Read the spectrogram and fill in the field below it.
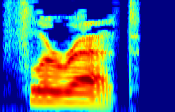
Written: fleuret

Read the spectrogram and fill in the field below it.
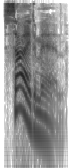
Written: sideman

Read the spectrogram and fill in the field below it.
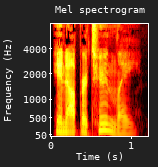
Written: inopportunely

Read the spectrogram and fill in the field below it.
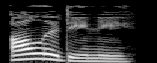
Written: ahladini

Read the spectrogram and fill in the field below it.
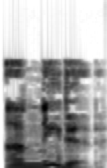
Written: unneeded

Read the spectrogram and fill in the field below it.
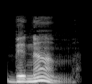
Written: benumb

